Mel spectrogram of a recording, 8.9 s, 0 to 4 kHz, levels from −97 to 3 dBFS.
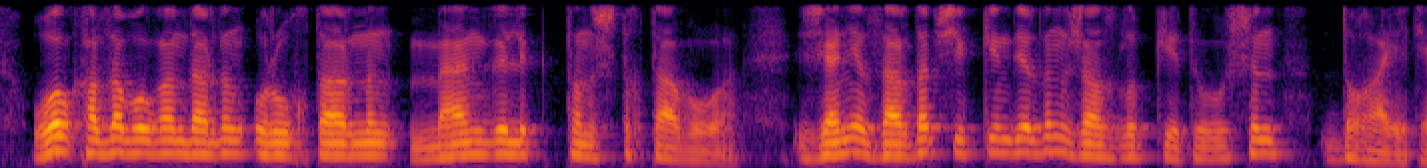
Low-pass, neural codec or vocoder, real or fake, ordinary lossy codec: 3.6 kHz; none; real; none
